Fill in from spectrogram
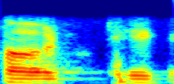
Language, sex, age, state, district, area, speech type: Marathi, male, 18-30, Maharashtra, Buldhana, urban, conversation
